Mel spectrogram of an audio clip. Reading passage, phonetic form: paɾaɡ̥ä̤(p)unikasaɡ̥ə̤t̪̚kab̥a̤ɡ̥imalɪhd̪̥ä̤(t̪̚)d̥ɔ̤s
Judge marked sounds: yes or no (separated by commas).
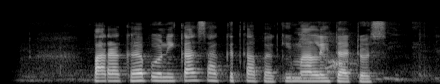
yes, no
